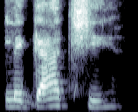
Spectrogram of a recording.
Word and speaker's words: Legachi: first of all, so it's pronounced Legachi. Yeah. Oh, Legachi. Call me Legachi.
